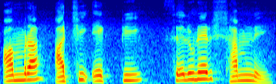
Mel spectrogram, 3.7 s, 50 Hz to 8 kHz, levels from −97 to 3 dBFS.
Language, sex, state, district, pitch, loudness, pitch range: Bengali, male, West Bengal, Cooch Behar, 195 Hz, -18 LUFS, 175-225 Hz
